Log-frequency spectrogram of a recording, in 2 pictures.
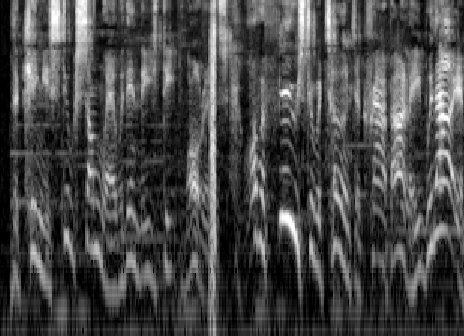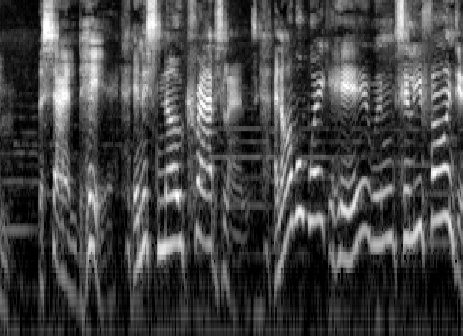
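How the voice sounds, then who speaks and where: Over clear background music, a man puts on a high-pitched character voice at a moderate pace. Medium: machinima.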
